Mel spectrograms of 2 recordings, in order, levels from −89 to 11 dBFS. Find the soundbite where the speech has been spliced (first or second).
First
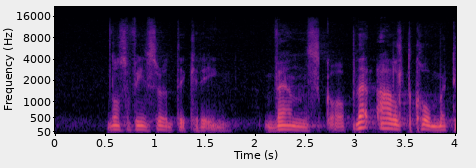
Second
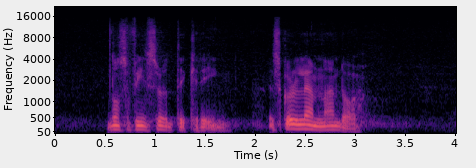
second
